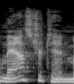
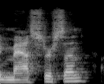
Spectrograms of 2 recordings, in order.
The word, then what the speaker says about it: Masterton: I stayed up all night trying to pronounce it because every time I've read that name for an award, I say Masterson. I don't know why. It's just how I am. I know it's Masterton, but I have been corrected many a time on that.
